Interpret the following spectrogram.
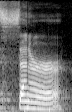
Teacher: So T is substituted with this longer N, and you get center. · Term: elision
